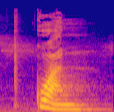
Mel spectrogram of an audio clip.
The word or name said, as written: bkwan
